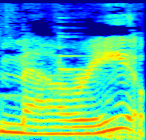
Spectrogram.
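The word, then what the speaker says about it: Māori: And it was brought to our attention many times by listeners that we mispronounce the word Maori. It's the name for the people who are native to the area of New Zealand, kind of the indigenous race there. And we pronounced it Maori throughout the podcast. So we have to apologize for that and correct it. It is pronounced Maori, or at least that's an acceptable pronunciation, I think, for Yanks like us.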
